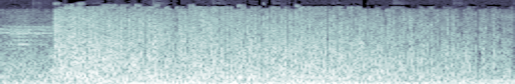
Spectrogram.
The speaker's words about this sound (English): Known as al-Qaeda in Iraq, the terrorist group conducted hundreds of suicide attacks against American and Iraqi targets in the country. Car bombs were detonated just minutes apart.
